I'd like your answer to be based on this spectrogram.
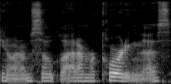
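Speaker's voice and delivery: acted-out muttering under breath. Retelling what was said after a window was slammed: imitating muttering under breath. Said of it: "I said under my breath".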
